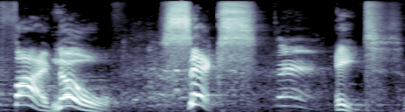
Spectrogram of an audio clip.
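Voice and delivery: loud, high blurted guesses, easing off at the end; mock confused guessing. Preacher mimicking the crowd guessing a hexagon's sides, mock confused shouting. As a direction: shout out wrong answers in comic confusion. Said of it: "we're like".

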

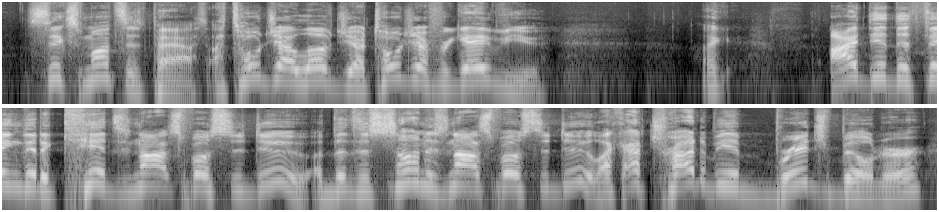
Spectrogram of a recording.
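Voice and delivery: high, pressing retold grievance; indignant protest. Son protesting that he already forgave his dad, high indignant protest.

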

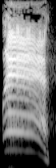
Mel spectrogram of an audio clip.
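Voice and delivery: put-on loud, high baby wail; short, loud bleating wail; mock baby cry. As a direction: imitate a baby bawling. Imitating a baby crying for care.

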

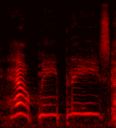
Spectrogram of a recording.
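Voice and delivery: tiny, very high, soft squeak; pleading plant. Acted. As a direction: squeak a feeble mock plea as a drooping plant. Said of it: "it's looking at me like".

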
